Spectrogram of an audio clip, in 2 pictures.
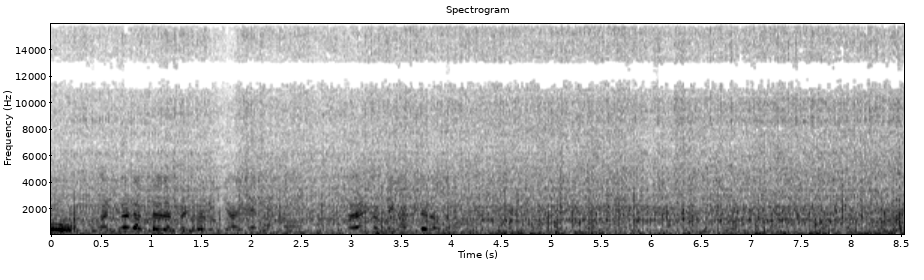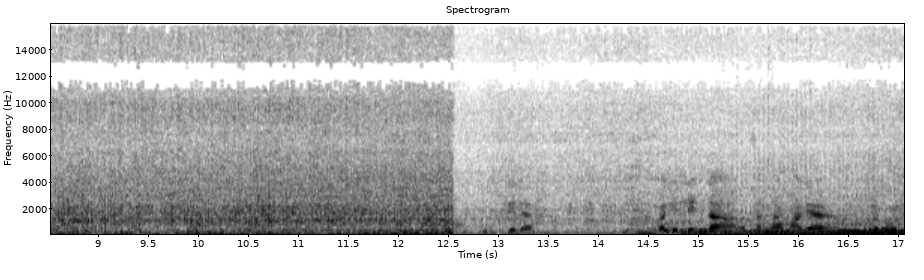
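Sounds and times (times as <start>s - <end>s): wind rushing over microphone: 0.0s - 12.8s
motorcycle engine running: 0.0s - 17.0s
road noise: 0.0s - 17.0s.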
